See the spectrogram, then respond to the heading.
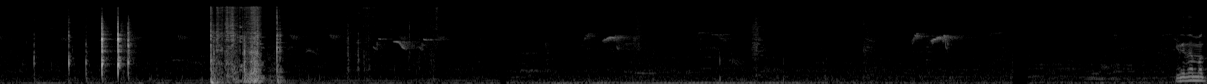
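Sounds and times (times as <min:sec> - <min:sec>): faint outdoor background noise: 0:00.0 - 0:12.0
bird chirps: 0:02.8 - 0:04.6, 0:05.2 - 0:08.4, 0:09.1 - 0:10.2.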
